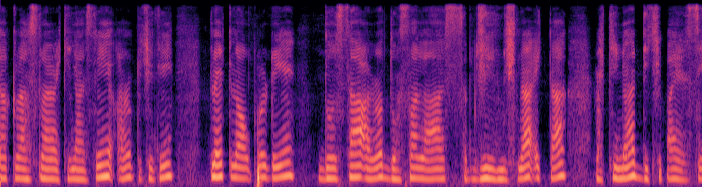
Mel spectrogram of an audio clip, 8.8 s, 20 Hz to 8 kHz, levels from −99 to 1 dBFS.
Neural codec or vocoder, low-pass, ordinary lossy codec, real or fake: codec, 44.1 kHz, 3.4 kbps, Pupu-Codec; 7.2 kHz; none; fake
